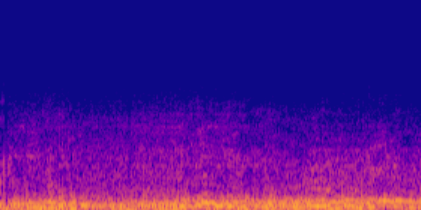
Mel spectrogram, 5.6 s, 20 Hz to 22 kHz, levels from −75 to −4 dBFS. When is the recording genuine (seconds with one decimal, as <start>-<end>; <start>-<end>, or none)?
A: 1.1-2.4; 3.5-4.1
